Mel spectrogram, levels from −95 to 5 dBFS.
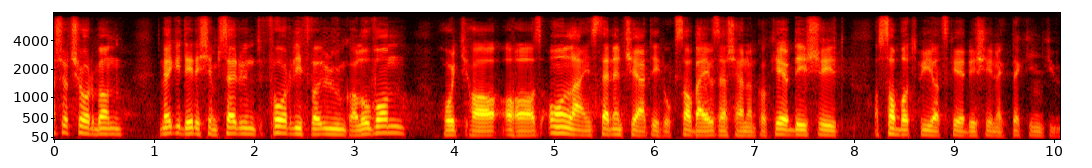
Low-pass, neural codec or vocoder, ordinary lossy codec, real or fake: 7.2 kHz; codec, 16 kHz, 0.8 kbps, ZipCodec; none; fake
